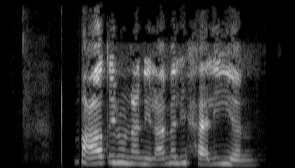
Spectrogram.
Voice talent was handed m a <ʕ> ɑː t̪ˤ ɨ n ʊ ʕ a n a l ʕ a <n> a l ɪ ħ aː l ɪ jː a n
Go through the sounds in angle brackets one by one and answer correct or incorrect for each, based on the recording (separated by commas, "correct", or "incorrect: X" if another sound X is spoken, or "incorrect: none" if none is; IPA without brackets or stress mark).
correct, incorrect: m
